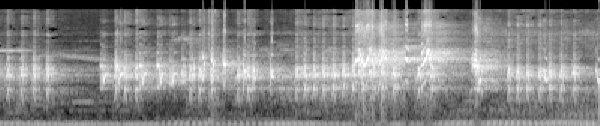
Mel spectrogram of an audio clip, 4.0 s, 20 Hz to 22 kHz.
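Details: Yellow-vented bulbul calls recorded 20 July 2024 for luring birds: a brief pause, then busy overlapping chirps and squawky notes, loudest toward the middle, over a constant low hum.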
